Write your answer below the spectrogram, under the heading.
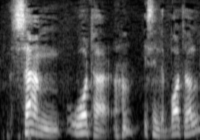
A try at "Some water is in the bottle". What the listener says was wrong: Fantástico, me encanta como dices some, con esta M tan fuerte.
